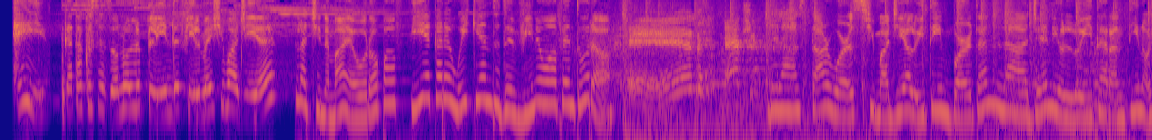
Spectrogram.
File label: radio commercial; avoa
